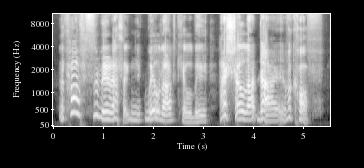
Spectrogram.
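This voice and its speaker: A put-on character voice in a fairly high pitch, fairly slow with hardly any pauses, on a very clean recording with a silent background. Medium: read story.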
